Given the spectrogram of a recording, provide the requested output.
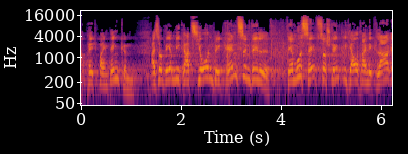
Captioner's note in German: Beifall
